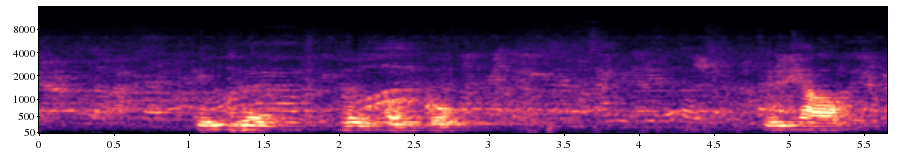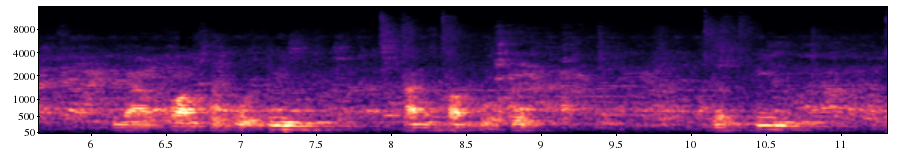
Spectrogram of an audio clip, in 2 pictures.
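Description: A man speaks into a microphone, heard through a loudspeaker, calmly and with pauses.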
